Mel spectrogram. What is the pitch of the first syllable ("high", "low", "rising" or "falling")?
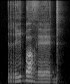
rising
